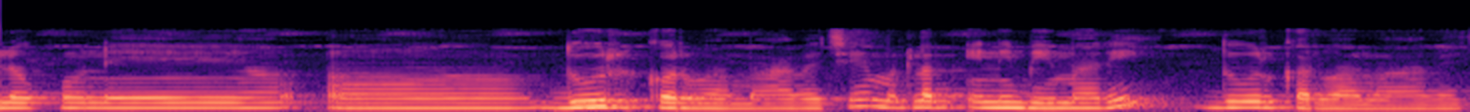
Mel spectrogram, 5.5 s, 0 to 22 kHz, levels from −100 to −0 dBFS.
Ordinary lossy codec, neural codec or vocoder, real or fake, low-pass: none; none; real; 7.2 kHz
